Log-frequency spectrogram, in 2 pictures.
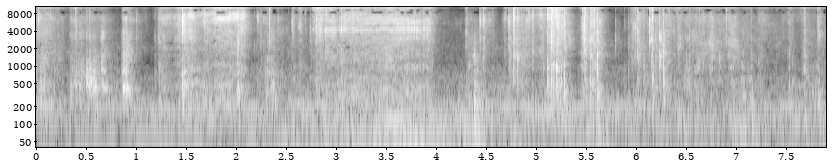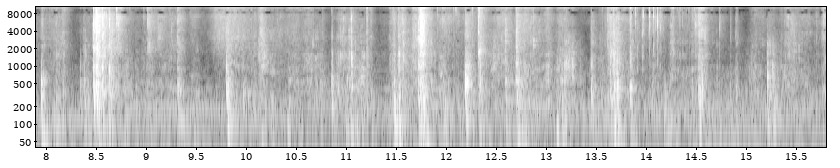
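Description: Cardboard shipping box being opened by hand: packing tape and plastic wrap tearing and crinkling, then cardboard flaps scraping and knocking in a series of sharp handling noises.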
